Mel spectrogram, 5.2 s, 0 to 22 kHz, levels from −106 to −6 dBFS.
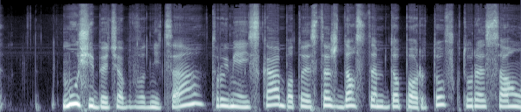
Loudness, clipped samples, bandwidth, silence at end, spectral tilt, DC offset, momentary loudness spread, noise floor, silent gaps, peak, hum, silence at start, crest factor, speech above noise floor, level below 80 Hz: -18 LUFS; under 0.1%; 19 kHz; 0 s; -4.5 dB/octave; under 0.1%; 10 LU; -52 dBFS; none; -2 dBFS; none; 0.65 s; 16 dB; 34 dB; -58 dBFS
